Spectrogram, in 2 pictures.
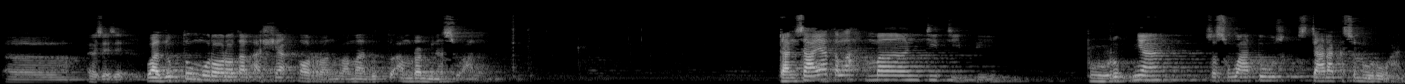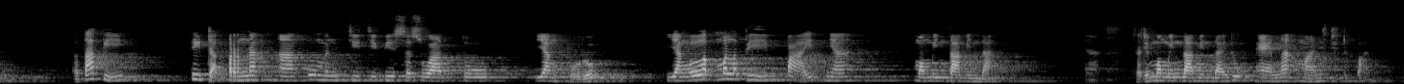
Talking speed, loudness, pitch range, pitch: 65 wpm, -28 LUFS, 165-205 Hz, 185 Hz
